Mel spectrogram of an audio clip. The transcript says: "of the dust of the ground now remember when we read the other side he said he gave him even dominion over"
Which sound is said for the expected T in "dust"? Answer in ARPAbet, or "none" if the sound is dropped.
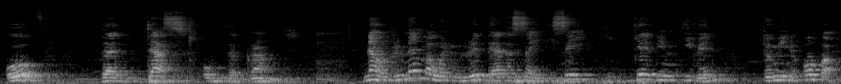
T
